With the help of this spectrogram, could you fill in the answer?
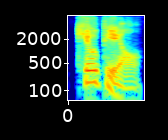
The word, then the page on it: cupule: American English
